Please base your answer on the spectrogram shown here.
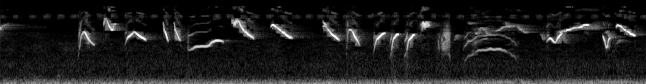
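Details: Song of the yellow-fronted canary (Serinus mozambicus): a long run of rapid steep sweeping notes, high and whistled, with one lower arched note near the end.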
